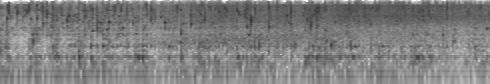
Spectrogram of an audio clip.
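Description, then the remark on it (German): Colourless, oily sulfuric acid pours steadily down a sink drain, a continuous splashing and gurgling rush of liquid that lasts throughout without pause, with no voices. “Ich gieße das Zeug lieber in den Ausguss.”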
